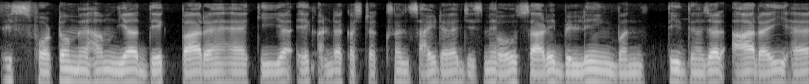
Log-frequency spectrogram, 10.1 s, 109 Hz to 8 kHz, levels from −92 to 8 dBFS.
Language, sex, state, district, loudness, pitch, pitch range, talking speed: Hindi, male, Bihar, Kishanganj, -18 LUFS, 105 Hz, 100-110 Hz, 150 wpm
